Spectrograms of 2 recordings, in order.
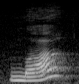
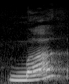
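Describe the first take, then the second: First: The pitch rises from mid to high. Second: The pitch rises from mid to high.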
